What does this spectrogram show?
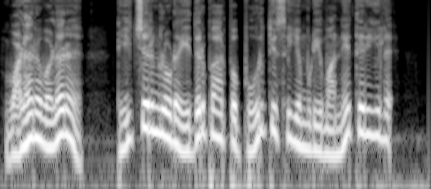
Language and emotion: Tamil, fearful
